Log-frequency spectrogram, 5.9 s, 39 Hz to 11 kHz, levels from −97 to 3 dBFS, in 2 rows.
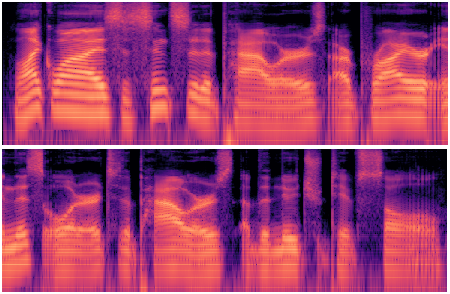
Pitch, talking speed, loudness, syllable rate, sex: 110 Hz, 160 wpm, -19 LUFS, 5.0 syllables/s, male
